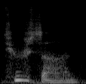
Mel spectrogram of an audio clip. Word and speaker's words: Tucson: i was like tucks in arizona because i phonetically then someone told me it's not tux and it's tucson oh okay it's like in new york city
